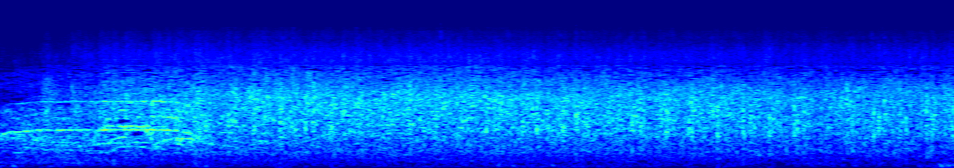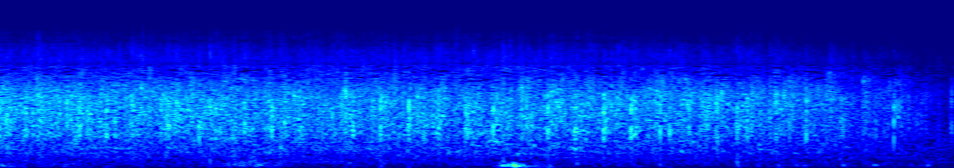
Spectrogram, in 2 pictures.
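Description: A large audience in a lecture hall applauding, the clapping starting suddenly and carrying on steadily for a long time before tailing off at the end.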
